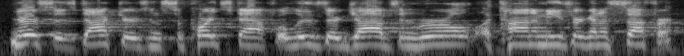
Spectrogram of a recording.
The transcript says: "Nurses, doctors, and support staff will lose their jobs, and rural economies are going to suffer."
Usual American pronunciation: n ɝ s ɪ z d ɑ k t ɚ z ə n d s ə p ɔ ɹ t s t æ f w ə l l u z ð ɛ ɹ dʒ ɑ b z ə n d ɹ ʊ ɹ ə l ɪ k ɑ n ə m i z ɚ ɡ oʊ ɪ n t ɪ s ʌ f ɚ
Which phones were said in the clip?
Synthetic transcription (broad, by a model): n ɝ s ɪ z d ɑ k t ɚ z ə n s ə p ɔ ɹ t s t æ f w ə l l u z ð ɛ ɹ dʒ ɑ b z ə n ɹ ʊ ɹ l ɪ k ɑ n ə m i z ɚ ɡ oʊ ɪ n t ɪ s ʌ f ɚ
